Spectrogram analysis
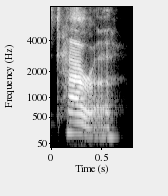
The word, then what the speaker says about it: Tara: My name is Tara.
